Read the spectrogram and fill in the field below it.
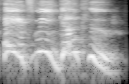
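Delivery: high excited cartoon hero voice; squeaky Goku greeting; Goku impression. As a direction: pitch way up like an eager anime hero. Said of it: "He got another classic".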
